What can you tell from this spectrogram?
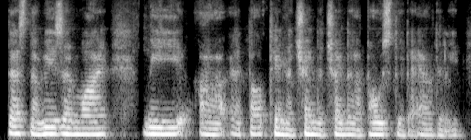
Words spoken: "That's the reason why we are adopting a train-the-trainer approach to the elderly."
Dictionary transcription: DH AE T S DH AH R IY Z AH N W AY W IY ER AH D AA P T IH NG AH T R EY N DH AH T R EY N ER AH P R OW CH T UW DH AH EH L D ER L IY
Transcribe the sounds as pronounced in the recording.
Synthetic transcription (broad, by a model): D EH T S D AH R IY Z AH N W AY W IY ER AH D AA P T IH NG AH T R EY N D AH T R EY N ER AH P OW S T UW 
